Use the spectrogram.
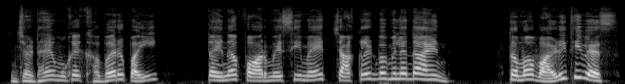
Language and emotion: Sindhi, surprised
